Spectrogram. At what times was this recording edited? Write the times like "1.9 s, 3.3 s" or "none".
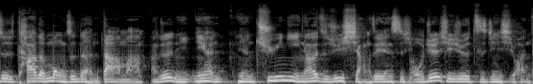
1.5 s, 4.1 s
